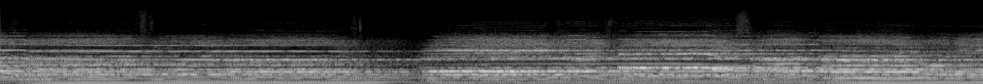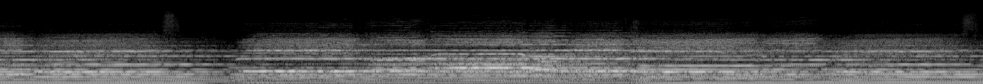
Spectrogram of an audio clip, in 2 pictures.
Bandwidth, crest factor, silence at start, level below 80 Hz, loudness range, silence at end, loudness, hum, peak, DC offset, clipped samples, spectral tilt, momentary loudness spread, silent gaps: 10.5 kHz; 16 dB; 0 s; -34 dBFS; 4 LU; 0 s; -20 LUFS; none; -4 dBFS; under 0.1%; under 0.1%; -6.5 dB/octave; 7 LU; none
